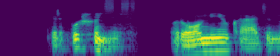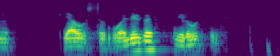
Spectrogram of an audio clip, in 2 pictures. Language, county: Lithuanian, Kaunas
